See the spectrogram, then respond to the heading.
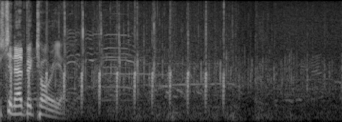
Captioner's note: spectators applauding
